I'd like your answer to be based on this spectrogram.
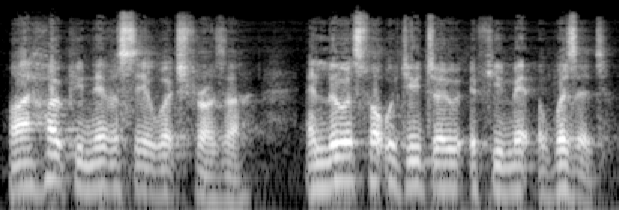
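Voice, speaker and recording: A man teaching a scripted English lesson for beginners in a deliberate, instructional way. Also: fairly low pitch, expressive, low-quality recording.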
